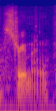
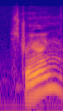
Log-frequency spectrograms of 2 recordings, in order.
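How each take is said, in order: First: "Streaming" dropped very low and softer; confirming. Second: "Streaming" pitched high with a rising end; questioning. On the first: Streamer answering own question, "Streaming" low and soft. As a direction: let "Streaming" sink to a low, quiet statement. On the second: Streamer querying the word just said, "Streaming" high and rising. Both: Real, not acted.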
